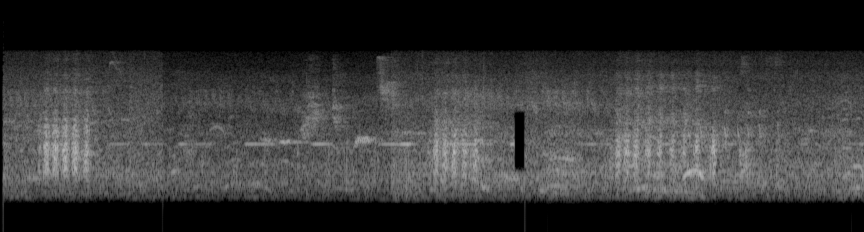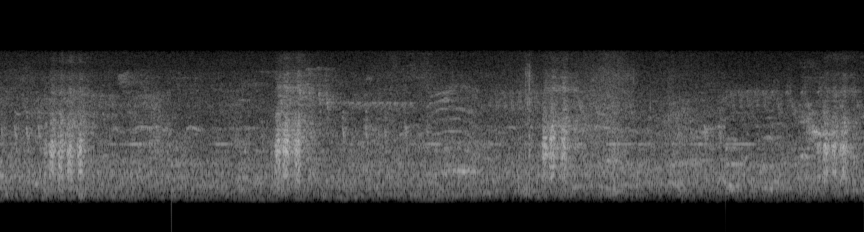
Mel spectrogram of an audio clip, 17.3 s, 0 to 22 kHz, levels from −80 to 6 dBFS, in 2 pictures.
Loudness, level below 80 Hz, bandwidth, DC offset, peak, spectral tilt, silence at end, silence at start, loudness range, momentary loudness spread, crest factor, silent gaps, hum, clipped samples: -25 LUFS; under -90 dBFS; 9.4 kHz; under 0.1%; -6 dBFS; 6 dB/octave; 0 s; 0 s; 3 LU; 11 LU; 22 dB; none; none; under 0.1%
